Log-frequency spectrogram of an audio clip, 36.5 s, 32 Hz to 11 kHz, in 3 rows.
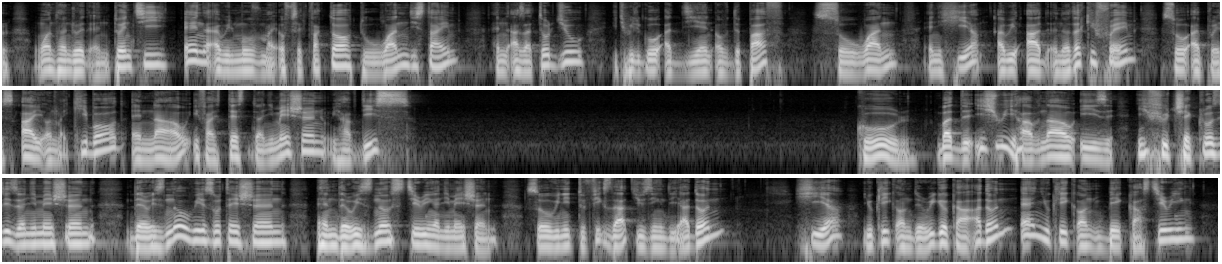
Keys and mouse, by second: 2.7-4.0 drag, 12.6 i, 14.1 click, 15.9 space, 20.7 space, 21.5 middle click, 24.0 space, 28.9 space, 29.5 click, 33.6 click.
